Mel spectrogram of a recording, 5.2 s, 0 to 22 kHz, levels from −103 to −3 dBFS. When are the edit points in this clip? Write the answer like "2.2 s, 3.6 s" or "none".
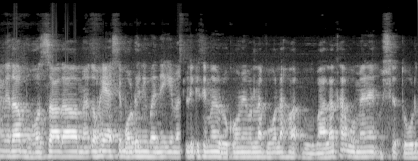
2.3 s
